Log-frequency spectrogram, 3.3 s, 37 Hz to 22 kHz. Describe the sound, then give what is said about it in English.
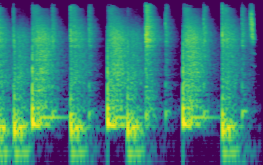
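Drum beat of kick, snare and hi-hat processed with heavy compression timed to a sixteenth-note release. Punchy hits keep a full, sustained body, and the hi-hat pokes through between them in a steady repeating groove, with no voices. “But compressing with essentially a 16th note timed release sounds like this.”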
